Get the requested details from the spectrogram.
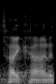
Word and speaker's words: Taycan: And this is weird because it's spelled Taycan, but it's pronounced Taycan. It's a German thing.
